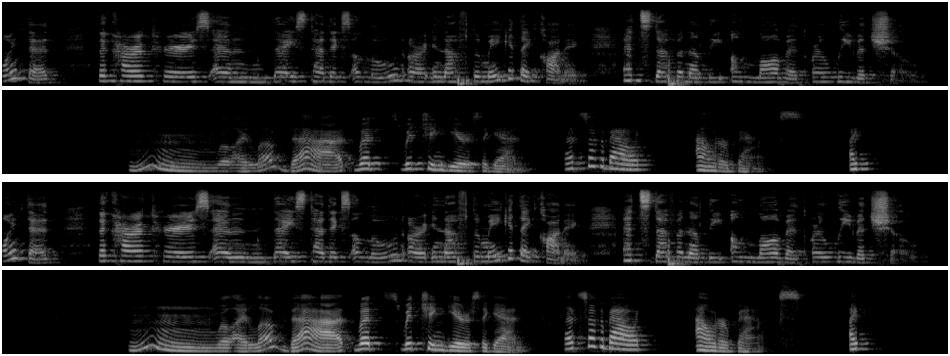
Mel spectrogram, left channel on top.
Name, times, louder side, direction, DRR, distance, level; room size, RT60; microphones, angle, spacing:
voice 1, 0.0-9.2, right 3 dB, 40° right, 2 dB, 2.2 m, -35 dB
voice 2, 10.7-14.7 15.1-15.9 16.4-17.4 17.9-18.0, right 5 dB, 65° right, 10 dB, 0.6 m, -33 dB
17.0 x 8.7 x 5.1 m, 0.41 s
head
